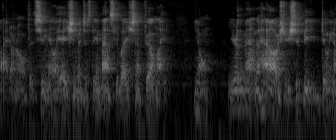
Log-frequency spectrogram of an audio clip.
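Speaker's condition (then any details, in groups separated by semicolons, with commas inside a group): ALS; soft spoken, swallowing getting harder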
